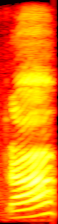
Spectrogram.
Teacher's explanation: ரா வந்து நாவின் நுனி மேலத்தின் முதல் பகுதியை தொட்டு வருவதால் ரகரம் தோன்றுகிறது. இது இடையினை எழுத்து என்பதால் இடையின ரகரம் என்கிறோம்.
